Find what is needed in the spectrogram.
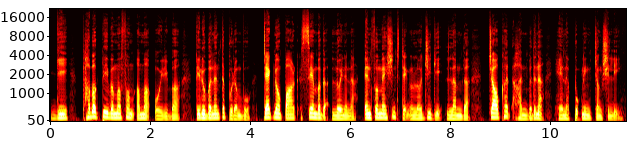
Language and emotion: Manipuri, neutral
